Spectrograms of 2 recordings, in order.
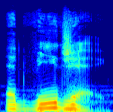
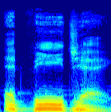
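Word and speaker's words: Edvige: siblings were Arnaldo and Ed Vijay which I'm guessing is more like you know um it's spelled e-d-v-i-g-e which is this American Mouth just gives Ed Vijay you know as a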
